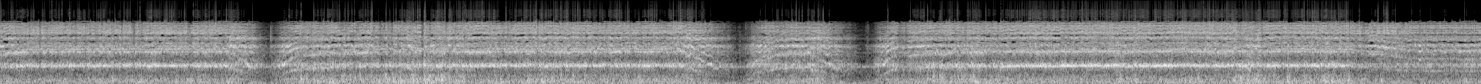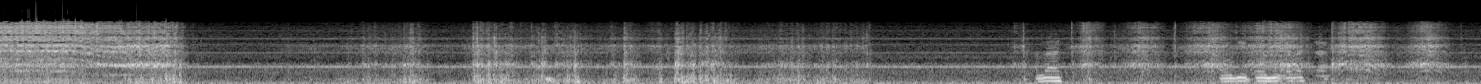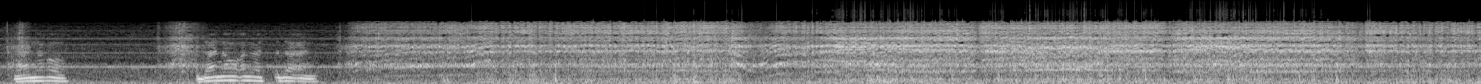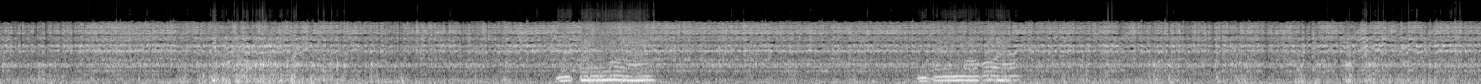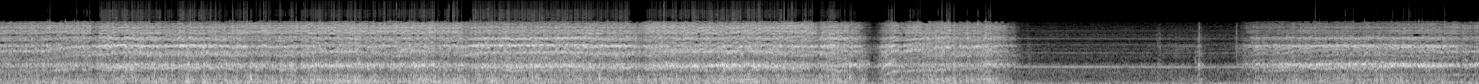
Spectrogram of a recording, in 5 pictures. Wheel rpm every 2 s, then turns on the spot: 220, 180, 230, 170, 130, 230, 230, 170, 60, 10, 20, 20, 10, 30, 40, 0, 20, 140, 120, 160, 160, 160, 160, 150, 160, 160, 160, 160, 160, 160, 190, 200, 200, 180, 110, 0, 100.
18-24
